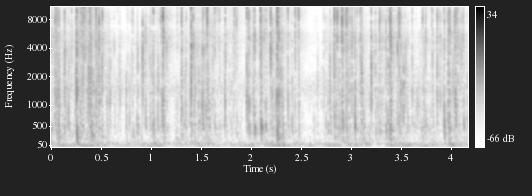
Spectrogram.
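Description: A full purple instant noodle multipack in a plastic overwrap is scratched and pressed by long nails. It makes dense, bright crinkling and crunching with many sharp crackles. The sound has short pauses and little low end.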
